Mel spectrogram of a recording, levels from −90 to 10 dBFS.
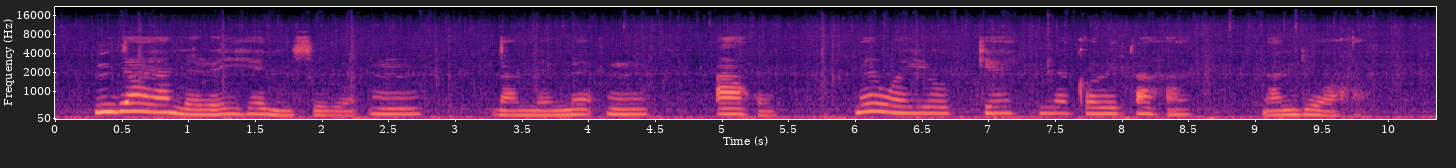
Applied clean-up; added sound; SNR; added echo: none; Bicycle; 14 dB; none.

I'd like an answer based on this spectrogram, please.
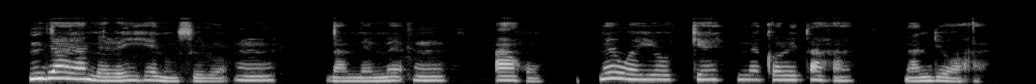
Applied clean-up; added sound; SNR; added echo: none; none; none; none.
